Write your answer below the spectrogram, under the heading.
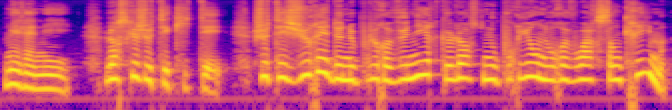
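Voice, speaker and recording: A woman reading the part of a young priest in love, earnest and urgent, sometimes hushed. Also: fairly high pitch, lively intonation, moderate pace, voice pushed up. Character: young priest, troubled and secretive lover.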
